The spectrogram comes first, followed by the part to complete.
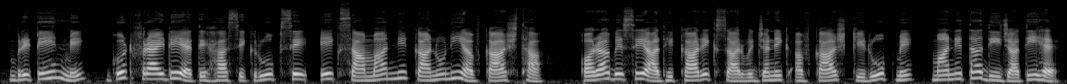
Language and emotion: Hindi, neutral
